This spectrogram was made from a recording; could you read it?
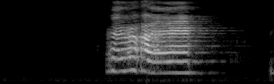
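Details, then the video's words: A pet Quaker parrot (monk parakeet) in a room, one loud harsh squawk lasting about half a second, with a person calling for it before and after. "Talking Quaker parrot"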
